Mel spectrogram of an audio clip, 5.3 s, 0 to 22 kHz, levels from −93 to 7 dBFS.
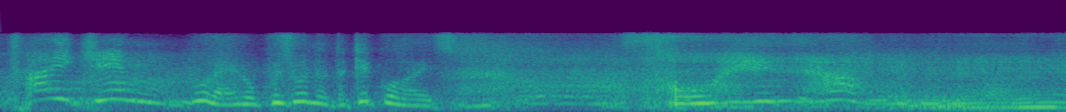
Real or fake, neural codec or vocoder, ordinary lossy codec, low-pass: fake; codec, 24 kHz, 0.5 kbps, DualCodec; Opus, 64 kbps; 7.2 kHz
